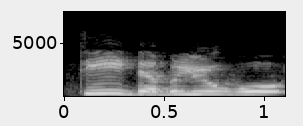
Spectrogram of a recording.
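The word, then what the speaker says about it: two: என்ன துவி என்றால் இரண்டு டிடயூ என்பது அதிலிருந்து வந்ததுதான் துவியில் உள்ள இத் என்பதே டுவில் இட் ஆகிவிட்டது உச்சரிப்பில் டூ என்று சொன்ன ஆனாலும் ஸ்பெல்லிங்கில் டிக்கு அப்புறம் டபள்யூ வருகிறது டபள்யூ க்கு வா சப்தமே உண்டு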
